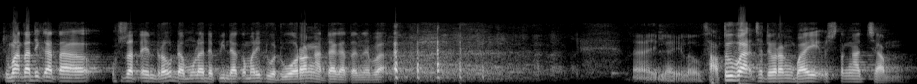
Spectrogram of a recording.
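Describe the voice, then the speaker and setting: A man's voice: medium pitch, fairly quick, long pauses, big-room sound, slight background noise. A man preaching a humorous dawn sermon, teasing the congregation and constantly addressing them as "Pak". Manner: jokey, teasing the congregation, frequent "Pak" asides. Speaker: Islamic preacher. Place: mosque gathering. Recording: dull lo-fi recording.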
